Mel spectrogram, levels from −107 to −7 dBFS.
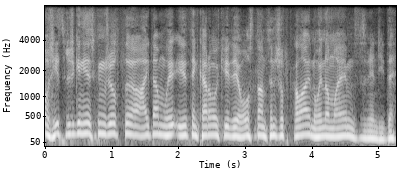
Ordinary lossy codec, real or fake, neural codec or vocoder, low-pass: none; fake; codec, 16 kHz, 1 kbps, X-Codec, WavLM features, trained on Multilingual LibriSpeech; none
